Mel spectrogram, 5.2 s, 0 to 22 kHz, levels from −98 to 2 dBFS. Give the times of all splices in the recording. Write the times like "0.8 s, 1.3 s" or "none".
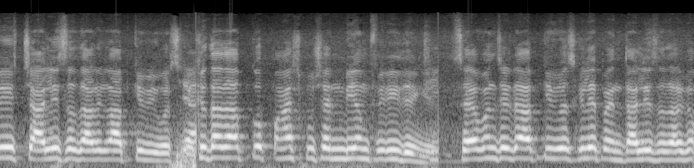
1.5 s, 3.3 s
